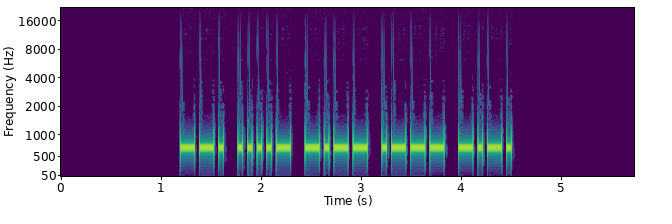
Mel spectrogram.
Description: Morse code, heard as a keyed tone, about 25 wpm, 700 Hz. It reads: G4YJC
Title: DXCC-100 Call Signs - 5 Characters - 25wpm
